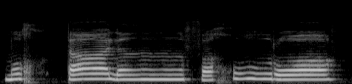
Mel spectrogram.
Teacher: مخ میں خا کو پر پڑھنا ہے · فخو میں خا کو پر پڑھتے ہوئے واو مدہ ادا کیجیے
